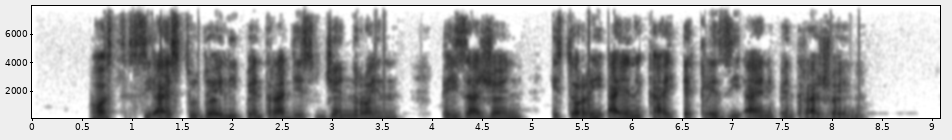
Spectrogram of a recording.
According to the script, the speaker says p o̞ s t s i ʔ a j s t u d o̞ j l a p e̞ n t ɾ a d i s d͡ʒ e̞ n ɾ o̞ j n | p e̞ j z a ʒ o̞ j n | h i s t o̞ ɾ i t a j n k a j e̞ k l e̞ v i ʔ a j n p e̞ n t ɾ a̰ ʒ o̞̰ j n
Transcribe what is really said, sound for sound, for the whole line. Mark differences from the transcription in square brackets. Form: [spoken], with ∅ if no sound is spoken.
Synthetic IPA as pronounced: p o̞ s t s i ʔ a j s t u d o̞ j l [i] p e̞ n t ɾ a d i s d͡ʒ e̞ n ɾ o̞ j n | p e̞ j z a ʒ o̞ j n | h i s t o̞ ɾ i [ʔ] a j n k a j e̞ k l e̞ [z] i ʔ a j n p e̞ n t ɾ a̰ ʒ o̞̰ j n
